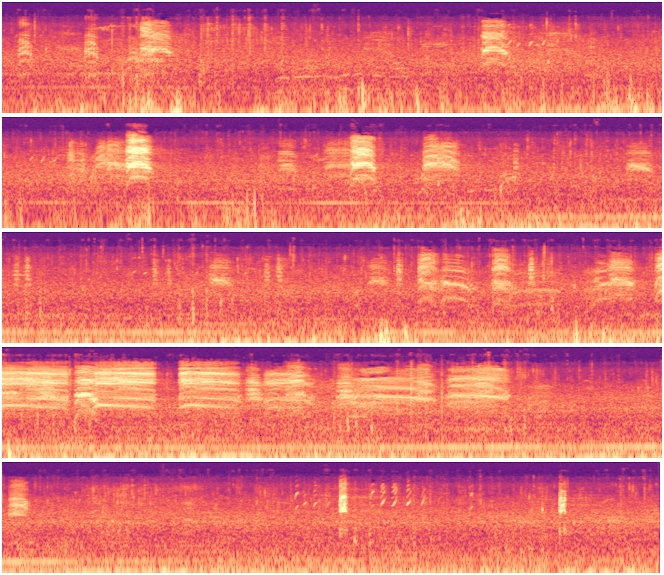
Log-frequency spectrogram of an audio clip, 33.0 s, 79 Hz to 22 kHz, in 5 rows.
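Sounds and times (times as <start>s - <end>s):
crows cawing: 7.7s - 8.2s, 9.8s - 11.1s, 19.2s - 24.9s.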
